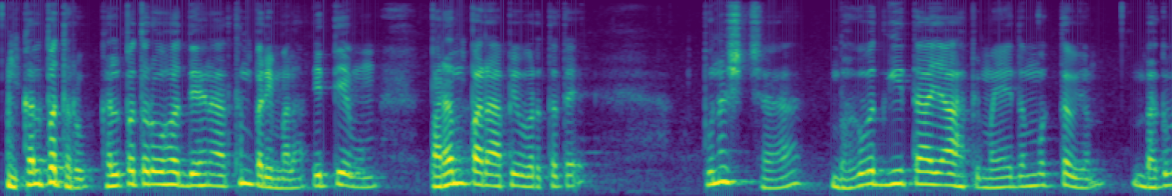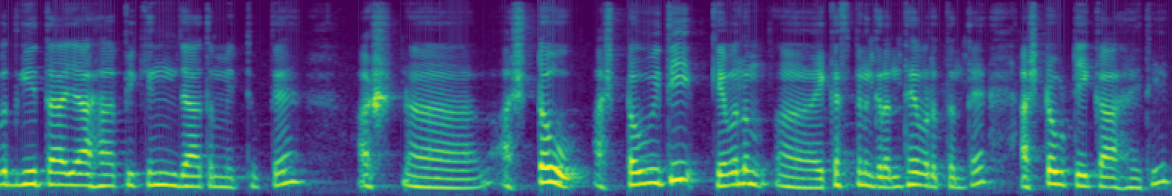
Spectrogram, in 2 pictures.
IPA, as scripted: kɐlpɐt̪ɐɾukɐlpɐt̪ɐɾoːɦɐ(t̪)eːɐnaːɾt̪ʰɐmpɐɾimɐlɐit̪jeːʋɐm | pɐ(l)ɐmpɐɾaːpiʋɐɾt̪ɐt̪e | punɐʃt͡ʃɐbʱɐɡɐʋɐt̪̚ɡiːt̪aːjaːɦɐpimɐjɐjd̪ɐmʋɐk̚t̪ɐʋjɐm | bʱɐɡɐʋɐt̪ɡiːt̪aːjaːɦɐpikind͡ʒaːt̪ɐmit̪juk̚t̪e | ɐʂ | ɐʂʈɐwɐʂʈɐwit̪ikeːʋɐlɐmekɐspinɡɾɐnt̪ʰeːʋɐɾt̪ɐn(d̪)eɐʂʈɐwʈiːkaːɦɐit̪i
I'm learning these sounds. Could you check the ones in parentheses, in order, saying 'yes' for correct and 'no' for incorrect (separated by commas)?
no, no, no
